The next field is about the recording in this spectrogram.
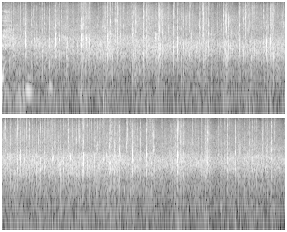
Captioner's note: applause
